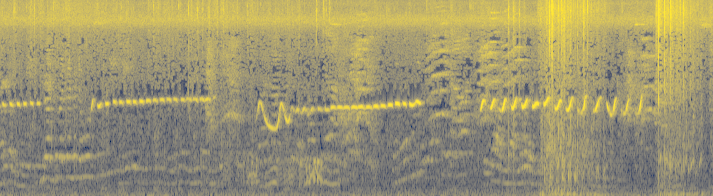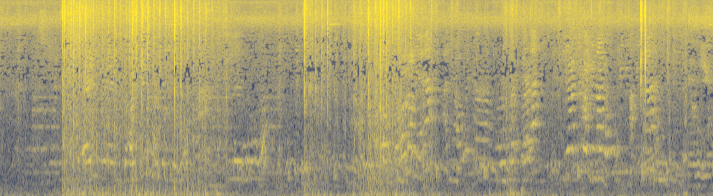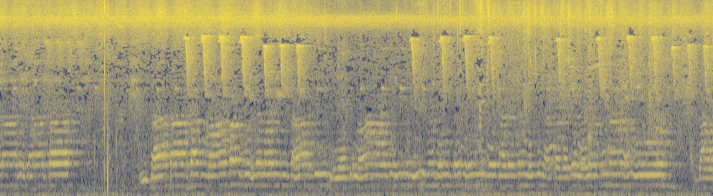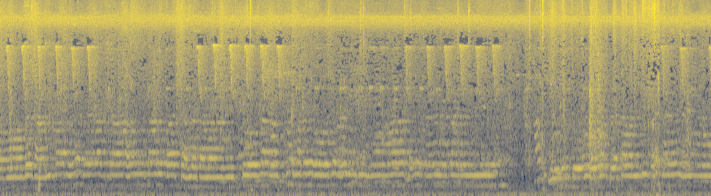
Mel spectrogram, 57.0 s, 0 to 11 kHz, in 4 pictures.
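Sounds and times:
pigeons cooing softly: 3.5 - 7.3
pigeons flapping wings: 10.2 - 12.2, 13.1 - 14.1, 15.5 - 18.9, 20.3 - 23.0
bird chirping: 31.9 - 57.0.

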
